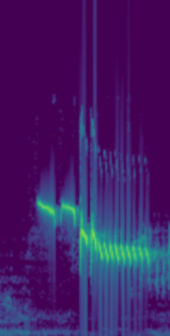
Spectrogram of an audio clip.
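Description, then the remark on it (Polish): A blue tit's song heard alone: two long, thin, high whistles, then a quick, even, metallic trill of a dozen or so sharp, lower notes that fades toward the end. “Jej piosenka wyraźnie różni się od śpiewów innych sikor tym, że pojedyncza zwrotka jest podzielona na dwie części.”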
